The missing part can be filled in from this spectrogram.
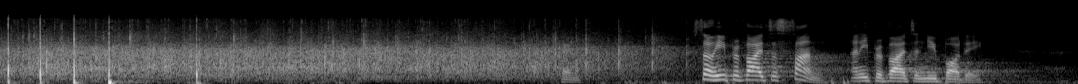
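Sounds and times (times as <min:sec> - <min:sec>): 
soft steady crowd noise: 0:00.0 - 0:06.5
congregation applauding: 0:00.0 - 0:07.0
speech: 0:07.0 - 0:09.9.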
